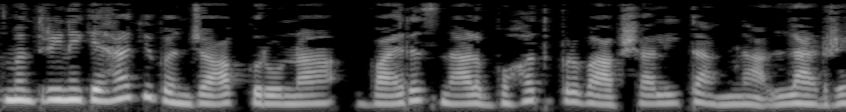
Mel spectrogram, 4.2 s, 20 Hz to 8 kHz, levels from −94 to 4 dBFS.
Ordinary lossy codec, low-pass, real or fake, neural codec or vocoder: none; 7.2 kHz; real; none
